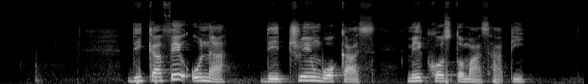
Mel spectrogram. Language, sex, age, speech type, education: Nigerian Pidgin, male, 15-29, spontaneous, tertiary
